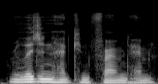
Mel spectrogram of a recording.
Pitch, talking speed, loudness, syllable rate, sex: 100 Hz, 150 wpm, -16 LUFS, 5.7 syllables/s, male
